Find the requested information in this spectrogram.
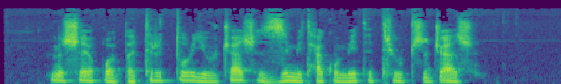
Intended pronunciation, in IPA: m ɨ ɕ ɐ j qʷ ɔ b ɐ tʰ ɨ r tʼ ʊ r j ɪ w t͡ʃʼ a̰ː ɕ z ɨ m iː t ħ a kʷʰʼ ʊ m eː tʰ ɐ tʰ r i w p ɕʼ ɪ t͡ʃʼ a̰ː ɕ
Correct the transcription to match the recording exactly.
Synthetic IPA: m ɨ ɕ ɐ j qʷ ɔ b ɐ tʰ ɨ r tʼ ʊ r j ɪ w t͡ʃʼ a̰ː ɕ z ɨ m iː t ħ a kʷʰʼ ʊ m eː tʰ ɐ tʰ r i w p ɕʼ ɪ t͡ʃʼ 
